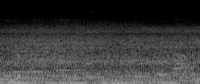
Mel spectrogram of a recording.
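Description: Steady low background hum with an even noise over it.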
